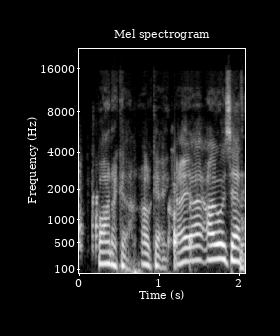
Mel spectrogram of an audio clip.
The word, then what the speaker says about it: Bonica: Uh Bonica. Bonka.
